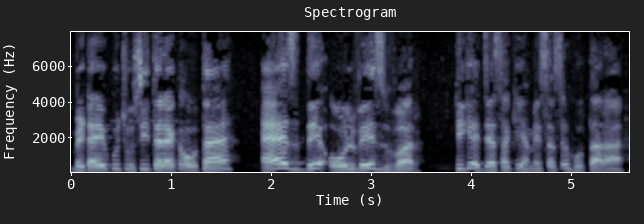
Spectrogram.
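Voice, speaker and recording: A man's voice: sits high, a little fast, darkish tone, no echo. Male teacher quizzing students. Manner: explains in Hindi with English terms, asks students repeated questions. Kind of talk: exam-prep English grammar class.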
